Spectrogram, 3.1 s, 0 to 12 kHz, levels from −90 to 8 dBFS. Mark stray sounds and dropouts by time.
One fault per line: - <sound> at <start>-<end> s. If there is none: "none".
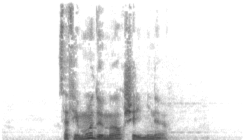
none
